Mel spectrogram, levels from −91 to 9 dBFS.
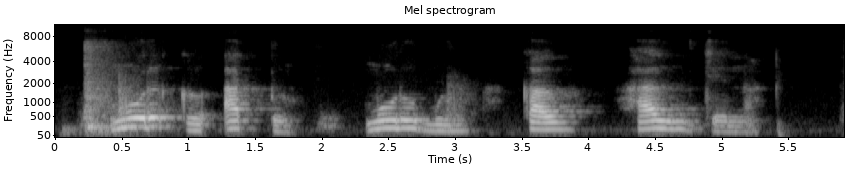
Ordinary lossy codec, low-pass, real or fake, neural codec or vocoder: Opus, 24 kbps; 7.2 kHz; real; none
